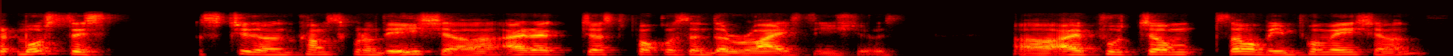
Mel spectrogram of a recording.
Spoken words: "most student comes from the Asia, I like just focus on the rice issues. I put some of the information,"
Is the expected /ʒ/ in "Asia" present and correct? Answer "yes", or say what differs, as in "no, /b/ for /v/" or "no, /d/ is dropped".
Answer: no, /ʃ/ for /ʒ/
